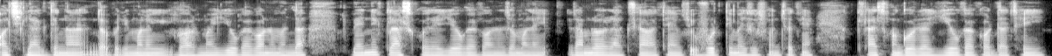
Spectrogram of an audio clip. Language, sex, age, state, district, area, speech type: Nepali, male, 18-30, West Bengal, Darjeeling, rural, spontaneous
